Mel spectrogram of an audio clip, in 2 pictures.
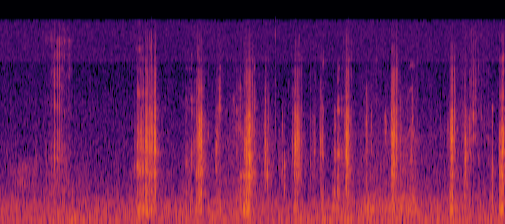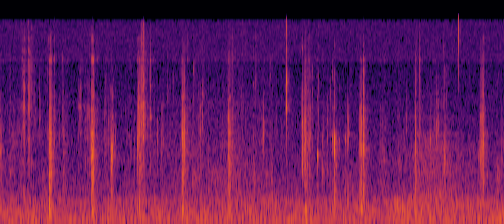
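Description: Close, soft crunching and chewing of sea grapes, a quick series of crisp bursts and wet bites popping out over quiet, with no talking.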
